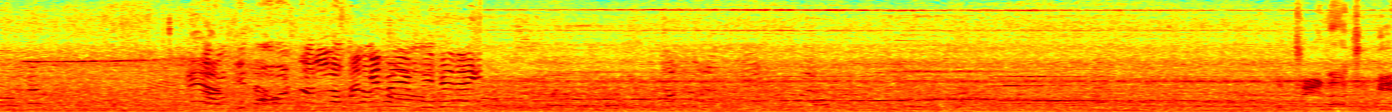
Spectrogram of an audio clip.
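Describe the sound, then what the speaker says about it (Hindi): A passenger train arrives at a station during an educational trip: a loud, continuous rumble of wheels and wagons rolls steadily throughout, with brief squealing near the start and people talking underneath. "तो ट्रेन आ चुकी है"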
